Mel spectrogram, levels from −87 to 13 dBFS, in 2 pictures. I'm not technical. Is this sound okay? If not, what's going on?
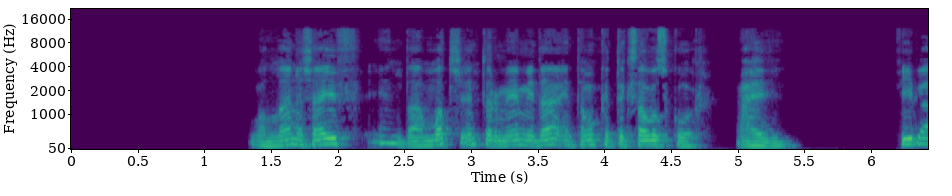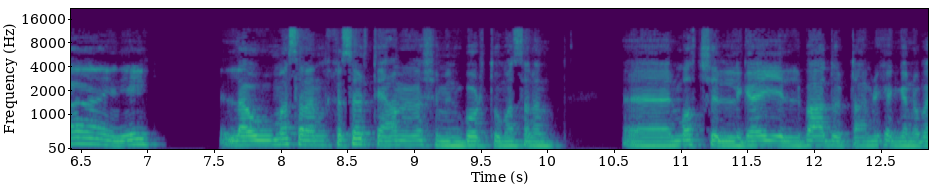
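Yes, it's fine: nothing in this recording skips, cuts out, crackles or wobbles, so there's nothing to worry about.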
